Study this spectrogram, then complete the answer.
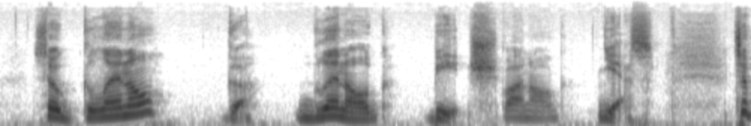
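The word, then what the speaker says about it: Glenelg: heard from Australians talking they have the g at the end it's spelled Glenn g l n e l g and they say it's like kennel so glennel Glen Beach Glen yes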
